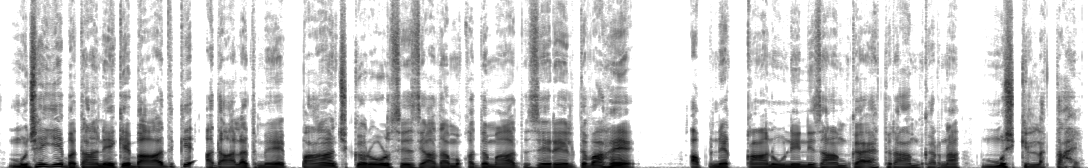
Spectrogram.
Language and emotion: Urdu, disgusted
